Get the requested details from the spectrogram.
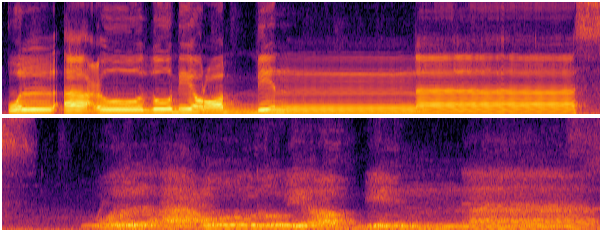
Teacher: Oke, di huruf pertama pada surat An-Nas ini ada huruf qaf ya, harokat dhammah, dia dibaca memonyongkan bibirnya ya, mulutnya, kemudian juga dibaca dengan tebal ya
